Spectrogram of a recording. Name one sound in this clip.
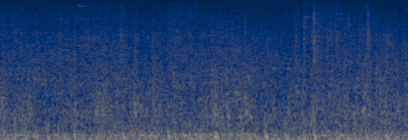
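A horse-drawn wagon rumbles over a gravel road.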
